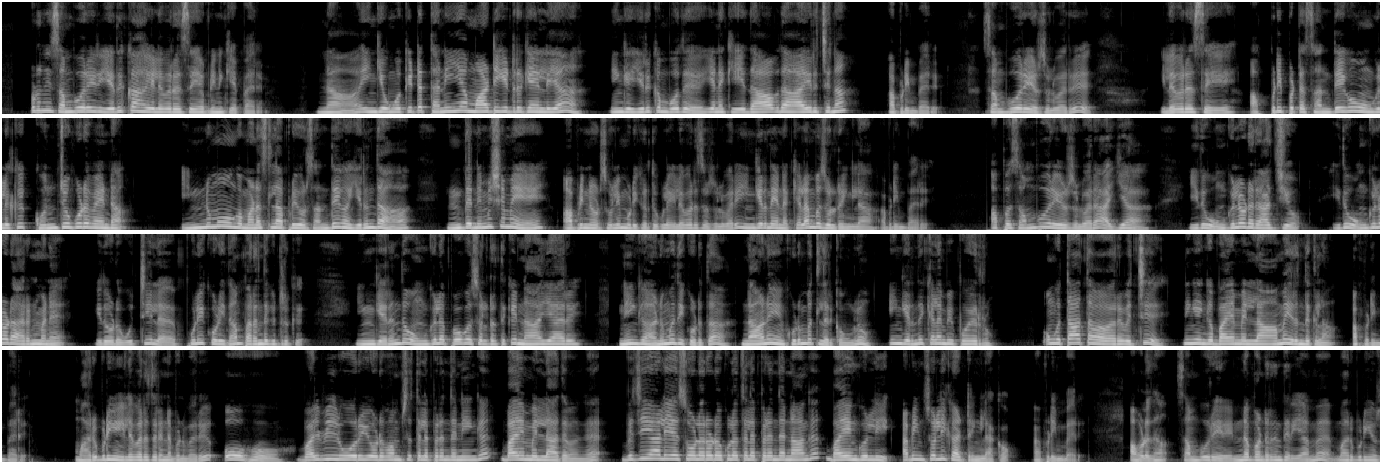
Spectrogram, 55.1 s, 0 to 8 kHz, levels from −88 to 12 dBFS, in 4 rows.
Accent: native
